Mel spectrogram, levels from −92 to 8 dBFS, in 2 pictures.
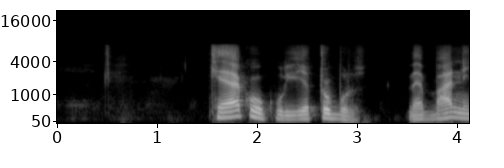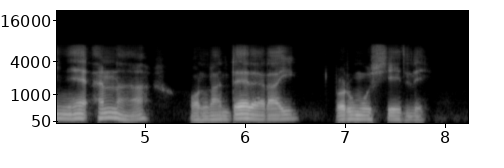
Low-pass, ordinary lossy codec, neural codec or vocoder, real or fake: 7.2 kHz; none; codec, 16 kHz, 0.7 kbps, FocalCodec; fake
